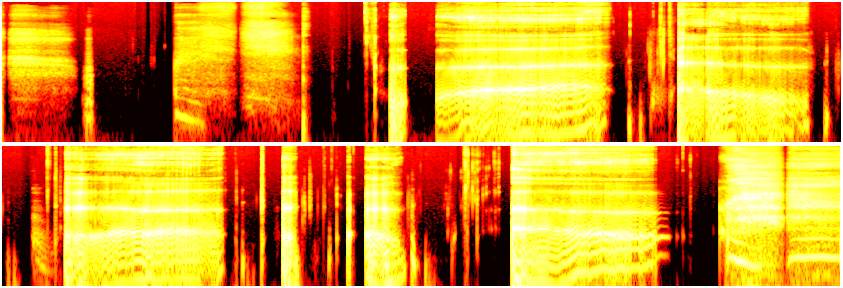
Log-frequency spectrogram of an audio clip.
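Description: A run of long, loud, drawn-out burps delivered right at the listener's ear, one after another with brief pauses between, several deep croaking belches in a row with no talking.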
